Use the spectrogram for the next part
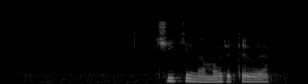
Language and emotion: Russian, neutral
